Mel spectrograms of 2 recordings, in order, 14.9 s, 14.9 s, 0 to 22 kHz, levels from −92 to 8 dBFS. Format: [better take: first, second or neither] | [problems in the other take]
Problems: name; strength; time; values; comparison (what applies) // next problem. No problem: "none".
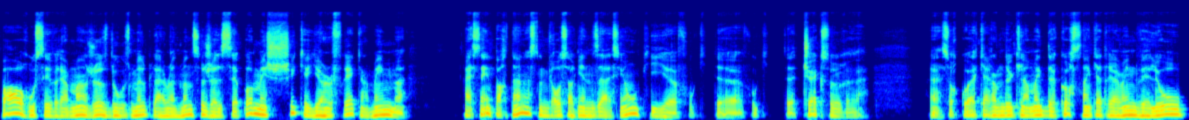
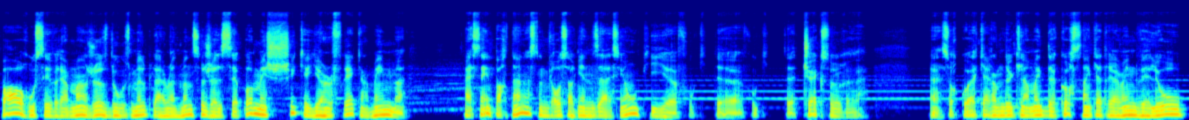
first | background music; faint; throughout; 30 dB below the speech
